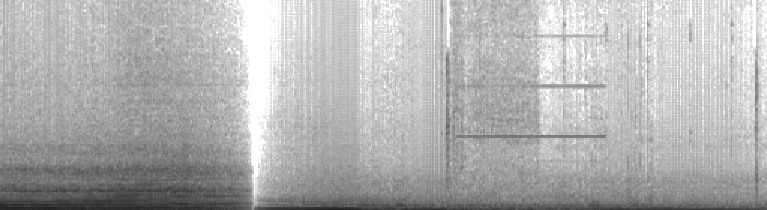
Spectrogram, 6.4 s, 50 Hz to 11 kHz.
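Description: Honda Civic Type R FN2's 2.0-litre four-cylinder engine pulling at high revs, heard from inside the cabin. About two seconds in the note cuts off abruptly and comes back at lower revs, falling and settling into a low drone.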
